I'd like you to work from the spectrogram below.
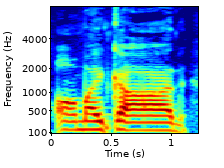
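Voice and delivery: slow, drawn-out cry of mock panic; hammed-up dismay at a loss; mock freak-out. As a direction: imitate an investor freaking out, stretching the words. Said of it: "completely freaks out and goes".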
